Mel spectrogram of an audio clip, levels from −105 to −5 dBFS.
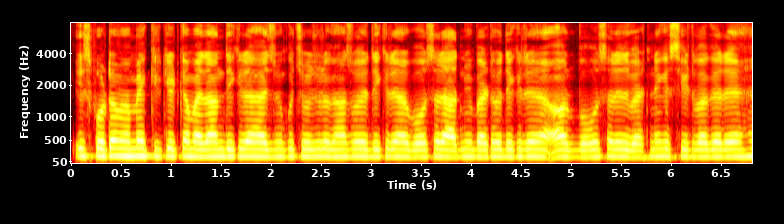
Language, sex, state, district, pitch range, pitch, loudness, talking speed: Hindi, male, Delhi, New Delhi, 150-155 Hz, 155 Hz, -15 LUFS, 310 wpm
